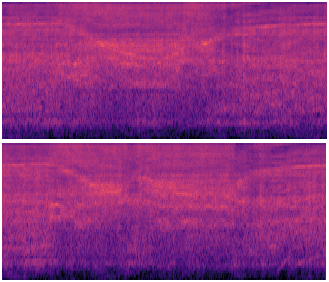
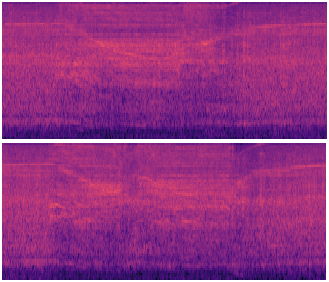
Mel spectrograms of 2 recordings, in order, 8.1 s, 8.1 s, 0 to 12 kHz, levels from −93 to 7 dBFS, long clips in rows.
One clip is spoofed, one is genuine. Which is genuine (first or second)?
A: second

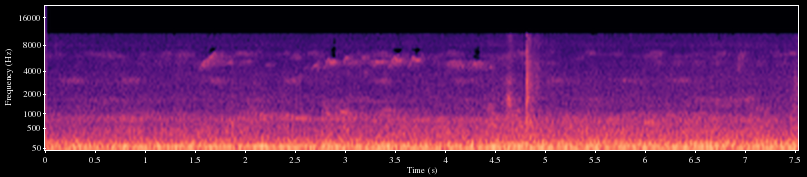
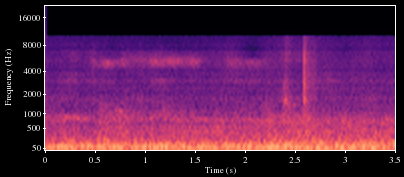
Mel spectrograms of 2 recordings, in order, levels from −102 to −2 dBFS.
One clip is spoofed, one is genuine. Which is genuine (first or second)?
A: first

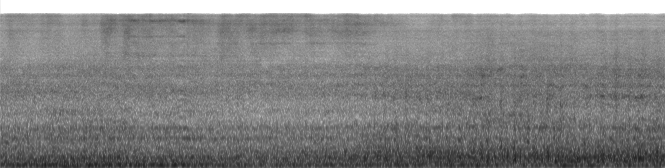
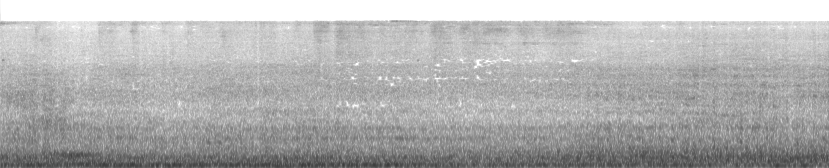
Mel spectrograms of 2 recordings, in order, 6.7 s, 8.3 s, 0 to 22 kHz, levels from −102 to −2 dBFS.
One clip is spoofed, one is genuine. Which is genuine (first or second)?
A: second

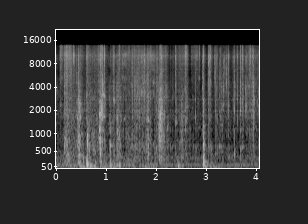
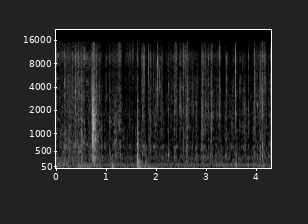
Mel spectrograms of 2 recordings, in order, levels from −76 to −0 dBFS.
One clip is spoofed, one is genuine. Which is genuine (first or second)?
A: second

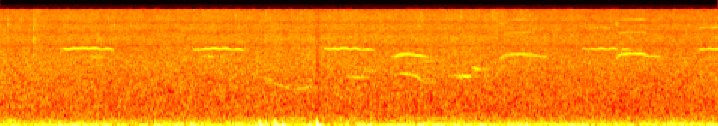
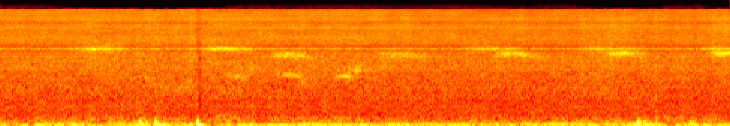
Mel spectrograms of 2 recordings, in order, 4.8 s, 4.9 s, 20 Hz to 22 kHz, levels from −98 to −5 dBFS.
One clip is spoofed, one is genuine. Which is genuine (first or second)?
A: first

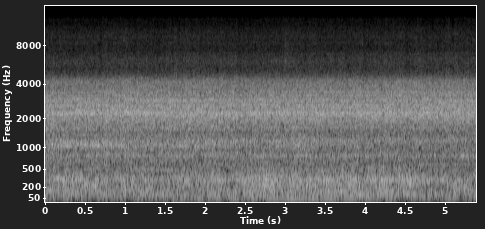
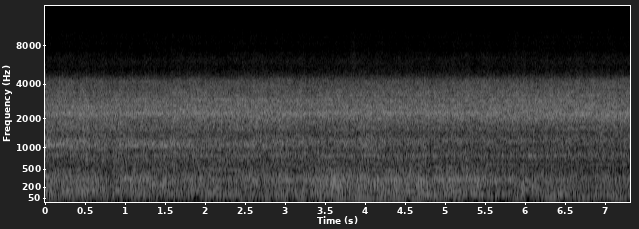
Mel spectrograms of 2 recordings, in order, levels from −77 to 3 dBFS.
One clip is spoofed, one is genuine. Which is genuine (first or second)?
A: first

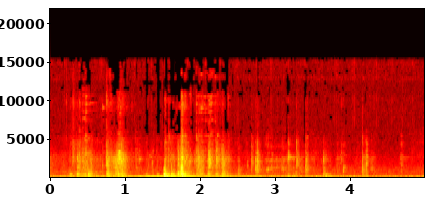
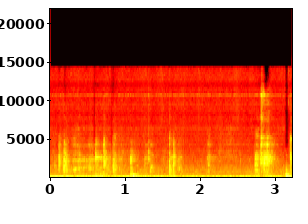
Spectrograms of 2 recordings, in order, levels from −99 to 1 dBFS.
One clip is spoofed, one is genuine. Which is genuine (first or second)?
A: first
